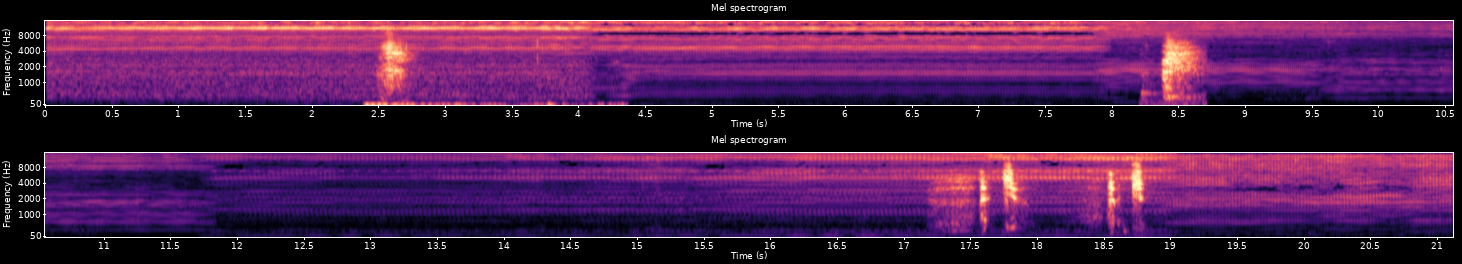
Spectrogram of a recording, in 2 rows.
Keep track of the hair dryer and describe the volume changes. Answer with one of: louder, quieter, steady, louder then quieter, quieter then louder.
steady.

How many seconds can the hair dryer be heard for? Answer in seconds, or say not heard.
4 s.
